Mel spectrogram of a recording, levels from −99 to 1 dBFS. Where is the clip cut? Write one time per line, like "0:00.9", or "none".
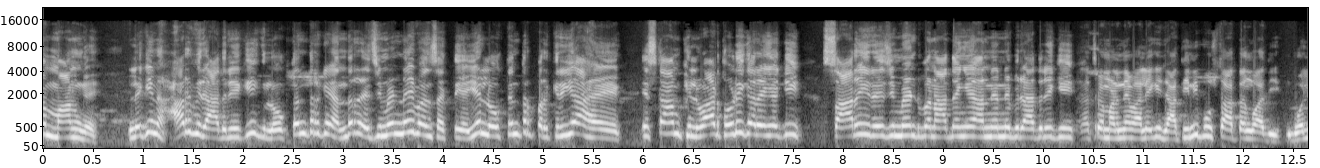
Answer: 0:10.5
